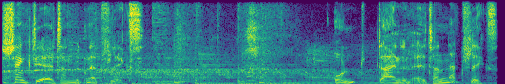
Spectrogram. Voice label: Werbung, nice, chummy, witty, Commercial, German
